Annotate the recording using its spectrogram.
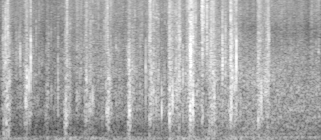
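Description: Hurried footsteps, a quick run of short steps at about three a second, added as a sound effect for the toy characters walking off.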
